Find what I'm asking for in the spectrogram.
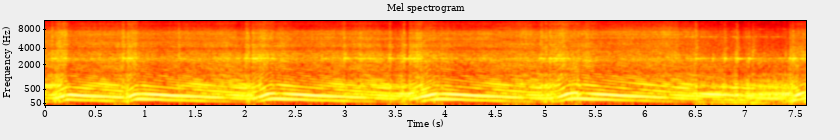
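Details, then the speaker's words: Yamaha Banshee two-stroke twin; carb air screw set to 1 turn, possibly a fake carb, both pipes hot. Repeated blips climb sharply then sag back, stumbling instead of pulling cleanly; off-idle bog, cause not yet diagnosed. "understand that right there. We definitely have an issue going on here."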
